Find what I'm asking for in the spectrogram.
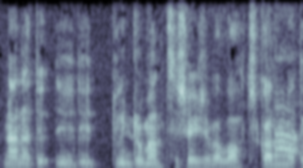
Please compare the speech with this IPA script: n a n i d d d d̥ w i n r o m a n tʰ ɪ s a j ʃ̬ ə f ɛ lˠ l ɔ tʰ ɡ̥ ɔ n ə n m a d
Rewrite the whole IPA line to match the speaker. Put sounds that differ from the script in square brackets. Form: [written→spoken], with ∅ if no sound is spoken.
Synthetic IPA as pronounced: n a n [i→a] d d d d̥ w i n r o m a n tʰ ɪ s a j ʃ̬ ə [f→v] ɛ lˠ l ɔ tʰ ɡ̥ ɔ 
